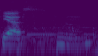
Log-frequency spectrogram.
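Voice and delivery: ordinary talk, nothing marked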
